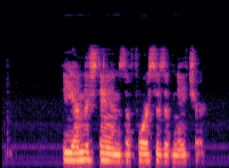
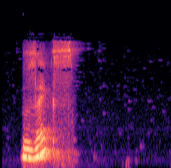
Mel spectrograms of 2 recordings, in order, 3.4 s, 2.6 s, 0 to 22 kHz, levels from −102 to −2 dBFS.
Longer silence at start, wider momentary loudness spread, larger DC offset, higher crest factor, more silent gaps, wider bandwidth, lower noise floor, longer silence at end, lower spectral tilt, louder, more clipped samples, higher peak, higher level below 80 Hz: first, 0.95 s vs 0.3 s; about the same, 11 LU vs 11 LU; neither; about the same, 16 dB vs 18 dB; neither; second, 8 kHz vs 9.4 kHz; about the same, -71 dBFS vs -69 dBFS; second, 0.4 s vs 1.45 s; about the same, -6 dB/octave vs -5.5 dB/octave; second, -23 LUFS vs -16 LUFS; neither; second, -8 dBFS vs -2 dBFS; second, -62 dBFS vs -56 dBFS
